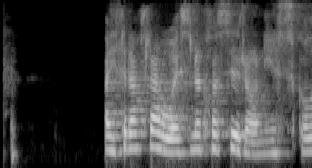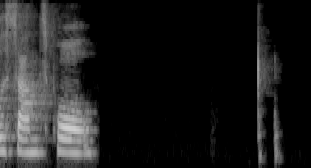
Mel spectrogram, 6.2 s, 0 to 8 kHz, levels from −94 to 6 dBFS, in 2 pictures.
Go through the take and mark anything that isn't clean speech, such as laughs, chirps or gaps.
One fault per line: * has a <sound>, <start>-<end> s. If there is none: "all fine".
all fine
